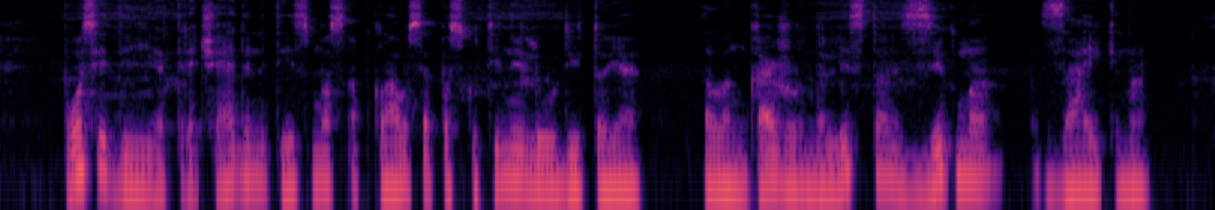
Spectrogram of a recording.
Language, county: Lithuanian, Utena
